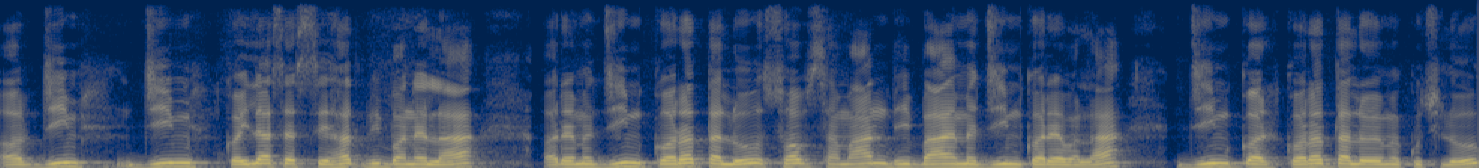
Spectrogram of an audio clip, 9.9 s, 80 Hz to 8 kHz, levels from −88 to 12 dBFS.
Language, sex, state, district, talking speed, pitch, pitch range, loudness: Bhojpuri, male, Bihar, Muzaffarpur, 160 wpm, 150 Hz, 145-165 Hz, -16 LUFS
